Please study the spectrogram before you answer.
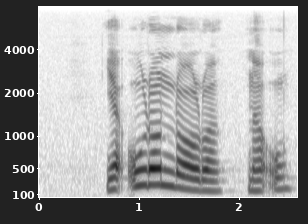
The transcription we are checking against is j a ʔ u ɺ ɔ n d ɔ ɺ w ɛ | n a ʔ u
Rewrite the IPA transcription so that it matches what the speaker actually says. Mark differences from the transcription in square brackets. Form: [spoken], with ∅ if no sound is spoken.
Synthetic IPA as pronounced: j a ʔ u ɺ ɔ n d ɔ ɺ w [a] | n a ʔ u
